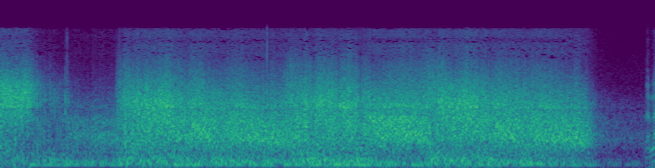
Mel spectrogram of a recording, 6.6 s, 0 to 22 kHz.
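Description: WWII combat in 1945, troops under enemy fire from wooded hills along a highway: a dense, sustained roar of gunfire and artillery that swells after the first second and drops away near the end.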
